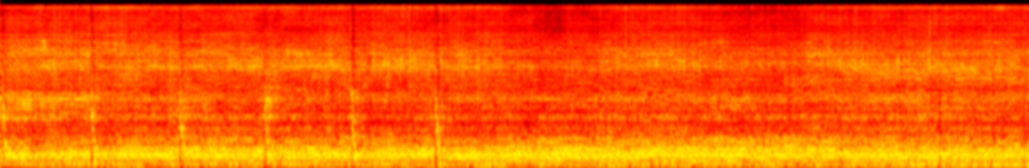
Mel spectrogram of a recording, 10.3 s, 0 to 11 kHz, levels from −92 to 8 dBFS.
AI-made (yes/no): yes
